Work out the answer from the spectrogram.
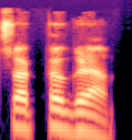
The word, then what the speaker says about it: চট্টগ্রাম: হয়েছিল সেটা হলো আমাদের চিটগাঁও আর্মারি রেড 1930 সালে সূর্য সেনের দ্বারা। এবার এটা আমাদের ইংলিশে প্রোনাউন্সিয়েশনটা হয় চিটগাঁও, কিন্তু এটা যদি আমরা বাংলায় বলি হবে আমাদের চট্টগ্রাম।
